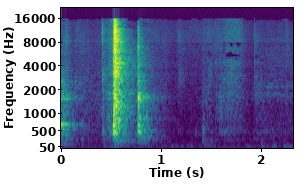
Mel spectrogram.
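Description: A sharp clack about half a second in, then a softer second one, from the Concept2 Dynamic RowErg's handle cord and pulley hardware knocking against the metal rail as the cord is pulled through the pulleys.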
